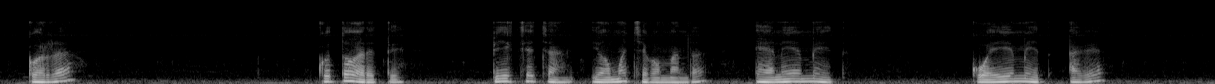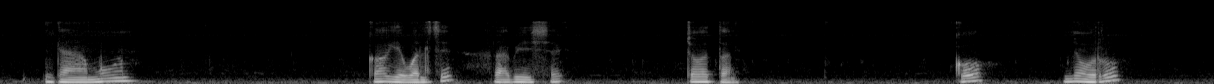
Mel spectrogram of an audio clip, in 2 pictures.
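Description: A single sharp, broadband tick at 6.88 s, unrelated to the speech, is a bit error spike: one flipped bit made a lone sample jump by a power of two before returning, on top of the call path's 8 kHz band limit.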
